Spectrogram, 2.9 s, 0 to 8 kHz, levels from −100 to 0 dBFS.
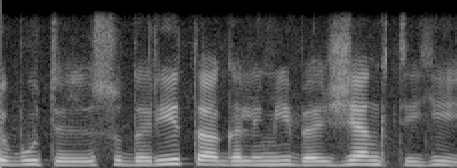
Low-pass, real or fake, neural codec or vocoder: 7.2 kHz; real; none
